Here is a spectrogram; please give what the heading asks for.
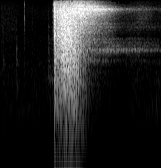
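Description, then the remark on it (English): A soda maker releases its gas as the bottle is pushed back with a lever after carbonating water: a sudden, loud burst of hissing gas that fizzes and fades over about a second, leaving a thin high whistle. No one speaks. “Now when I push this bottle back with this lever, you're going to hear, hopefully, I'm going to bring the phone over here so you can definitely hear it.”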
